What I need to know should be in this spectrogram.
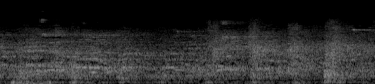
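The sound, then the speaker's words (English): A basketball is dribbled up the court by a high school team trying to break a press during a game, with bounces set under a steady wash of loud crowd noise. “The Generals slow dribbling their way up the court, trying to break the press.”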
